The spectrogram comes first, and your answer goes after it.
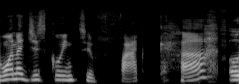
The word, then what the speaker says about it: FATCA: Now yes FATKA differently and sometimes very funnily pronounced in many different countries but we are just going to call it FATKA F A TCA stands for the Foreign Account Tax Compliance Act.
